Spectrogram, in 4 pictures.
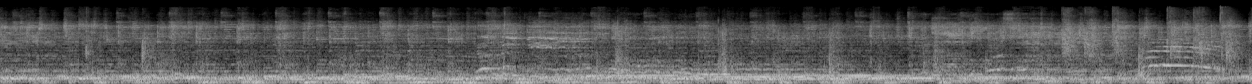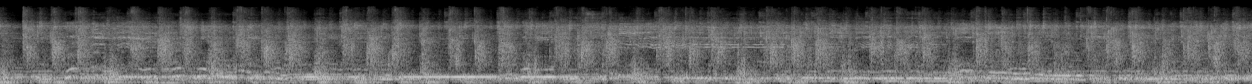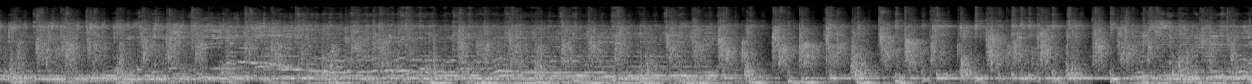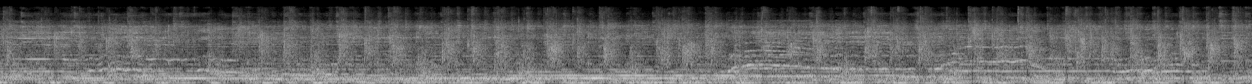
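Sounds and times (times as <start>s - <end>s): flamenco music: 0.0s - 50.0s
hand-clapping: 10.4s - 50.0s.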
